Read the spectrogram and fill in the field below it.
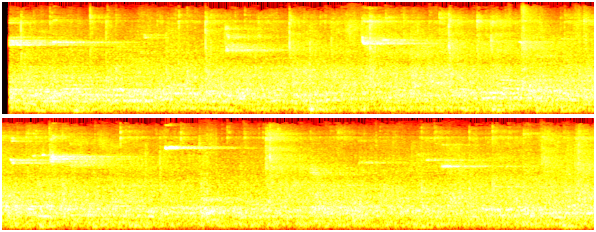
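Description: Sports shoes squeak sharply on a wooden floor.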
